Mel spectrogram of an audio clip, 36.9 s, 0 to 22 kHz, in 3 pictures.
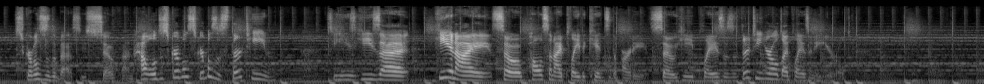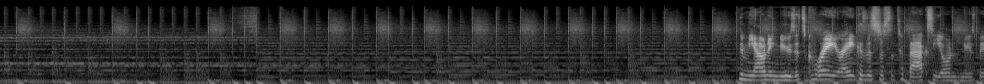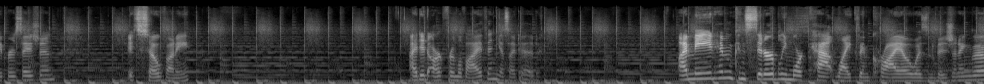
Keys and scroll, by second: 27.2-28.1 scroll down 1, 28.3-29.6 scroll.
